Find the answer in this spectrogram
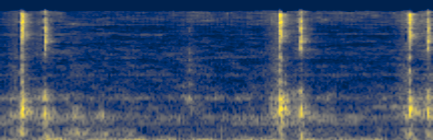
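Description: Computer mouse clicking: one click just after the start and a quick pair of clicks about a second and a half in.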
